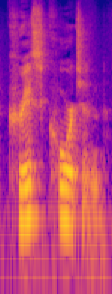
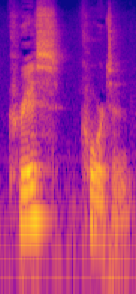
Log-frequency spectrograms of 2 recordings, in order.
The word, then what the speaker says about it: Korten: Chris.Korten. Chris.Korten. All right. Job. How to pronounce job?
